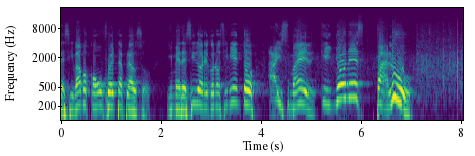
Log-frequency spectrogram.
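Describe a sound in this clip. A man announces loudly over a loudspeaker in a large hall.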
